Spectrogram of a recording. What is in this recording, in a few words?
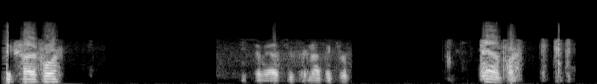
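Sheriff East County, scanner audio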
